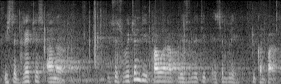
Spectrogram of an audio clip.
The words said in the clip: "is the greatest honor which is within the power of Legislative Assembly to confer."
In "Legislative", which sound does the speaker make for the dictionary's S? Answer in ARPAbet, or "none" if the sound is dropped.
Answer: none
